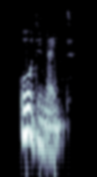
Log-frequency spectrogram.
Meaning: 1. To align a series of objects 2. To ordain a priest, or consecrate a bishop 3. To order or regulate; to control, govern, or direct 4. To institute, establish; to ordain; to predestine
- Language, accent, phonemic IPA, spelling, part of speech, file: English, Southern England, /ˈɔː(ɹ)dɪneɪt/, ordinate, verb, LL-Q1860 (eng)-ordinate.wav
